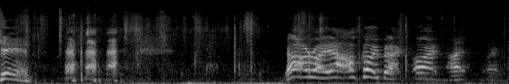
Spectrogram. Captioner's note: leaves crunching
